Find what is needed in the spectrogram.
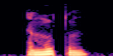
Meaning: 1. sheep (animal) 2. mutton (meat) 3. lemming, sheep (someone who follows a crowd and succumbs to groupthink) 4. mouton (coin) 5. dust bunny
- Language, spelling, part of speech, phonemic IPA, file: French, mouton, noun, /mu.tɔ̃/, Fr-mouton.ogg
